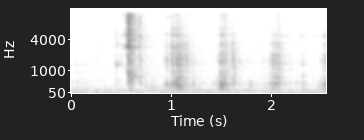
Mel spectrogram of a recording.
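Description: Chewing of a plant-based tuna sandwich, with five crunchy bites landing in a steady rhythm about twice a second, the first the loudest, and no one talking.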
